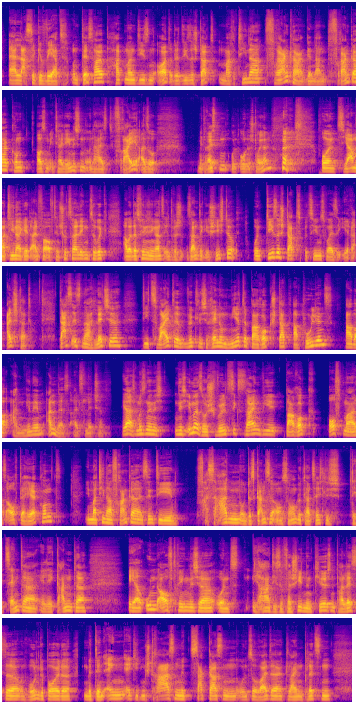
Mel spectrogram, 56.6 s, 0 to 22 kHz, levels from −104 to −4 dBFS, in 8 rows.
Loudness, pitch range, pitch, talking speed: -20 LUFS, 105-130 Hz, 115 Hz, 120 wpm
